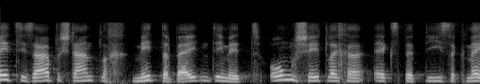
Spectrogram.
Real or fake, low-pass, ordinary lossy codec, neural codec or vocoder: fake; 7.2 kHz; AAC, 48 kbps; codec, 16 kHz, 0.7 kbps, FocalCodec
